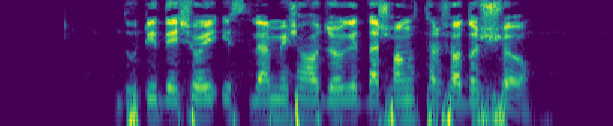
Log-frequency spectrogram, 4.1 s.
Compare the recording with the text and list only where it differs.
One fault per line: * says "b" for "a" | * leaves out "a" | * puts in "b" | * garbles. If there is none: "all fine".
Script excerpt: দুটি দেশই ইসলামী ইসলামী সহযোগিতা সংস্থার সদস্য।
* leaves out "ইসলামী"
